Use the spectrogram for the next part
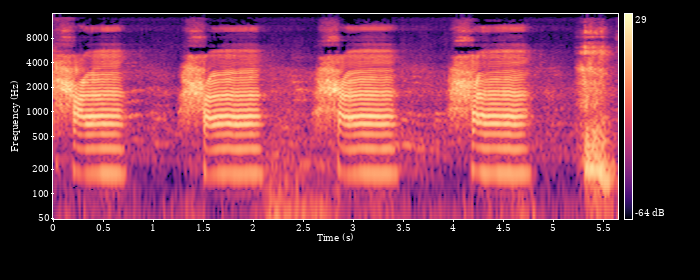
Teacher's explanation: এটা হলকের মাঝখান হতে, এটা একটু চিপে বলতে হবে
